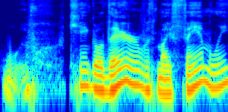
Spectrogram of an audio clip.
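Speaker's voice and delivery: high, frightened, stuttering little deer voice. Acting out a baby deer blocked by a no-trespass sign: imitating a scared deer. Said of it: "And they're like".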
